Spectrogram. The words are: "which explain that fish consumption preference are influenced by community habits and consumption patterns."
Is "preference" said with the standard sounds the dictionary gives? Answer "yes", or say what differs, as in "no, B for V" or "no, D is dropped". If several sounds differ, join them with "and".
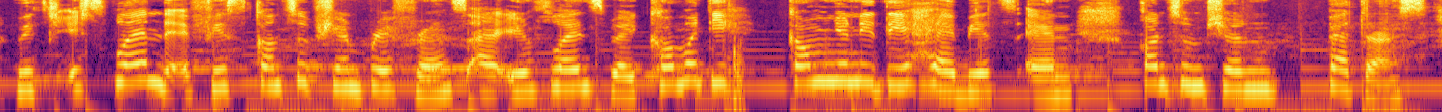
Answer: yes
